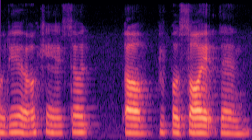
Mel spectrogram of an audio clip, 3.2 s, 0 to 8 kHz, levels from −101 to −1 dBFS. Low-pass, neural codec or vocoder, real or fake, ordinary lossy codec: 7.2 kHz; none; real; none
